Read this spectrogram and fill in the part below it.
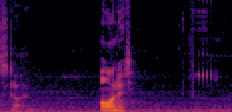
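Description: A young man answers briefly.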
